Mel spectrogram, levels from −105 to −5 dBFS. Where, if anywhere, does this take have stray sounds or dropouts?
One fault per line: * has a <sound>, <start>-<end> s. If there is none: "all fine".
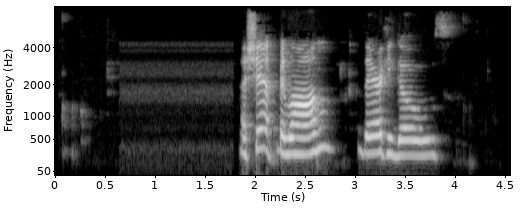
all fine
